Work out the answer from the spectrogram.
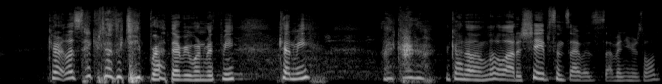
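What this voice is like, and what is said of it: Out of breath, breathless speech. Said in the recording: “as I'm out of breath.”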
